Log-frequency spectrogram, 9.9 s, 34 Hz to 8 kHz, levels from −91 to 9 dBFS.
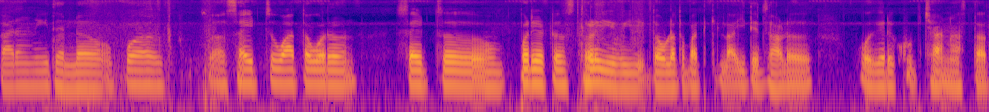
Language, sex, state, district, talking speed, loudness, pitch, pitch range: Marathi, male, Maharashtra, Aurangabad, 115 wpm, -20 LUFS, 125 Hz, 115-130 Hz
